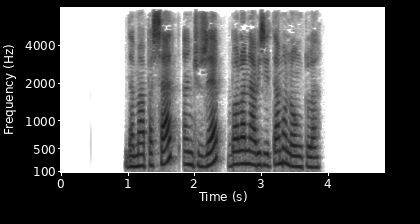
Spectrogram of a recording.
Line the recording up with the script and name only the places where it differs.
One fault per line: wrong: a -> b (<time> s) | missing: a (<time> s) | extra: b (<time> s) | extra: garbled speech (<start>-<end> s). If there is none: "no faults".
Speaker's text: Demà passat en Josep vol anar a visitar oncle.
extra: mon (3.3 s)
